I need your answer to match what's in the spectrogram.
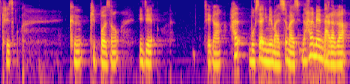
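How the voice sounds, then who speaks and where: A woman pastor preaching a sermon, speaking emphatically and swinging between loud exclamations and soft, hushed asides. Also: sits low, unhurried.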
